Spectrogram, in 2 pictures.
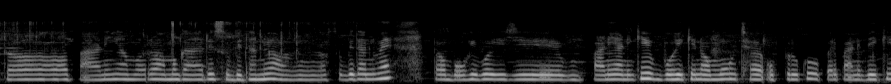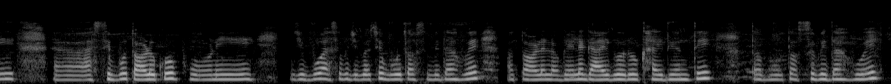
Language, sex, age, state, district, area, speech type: Odia, female, 18-30, Odisha, Kendujhar, urban, spontaneous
